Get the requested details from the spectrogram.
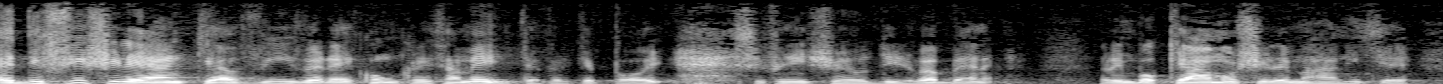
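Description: A man's pitch rises and falls across a very wide range as he speaks. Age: 80s+. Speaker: teacher, speaker at regional council commemoration; teacher, council speaker. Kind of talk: commemorative speech; formal speech. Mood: reflective, grave. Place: hall. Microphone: podium.

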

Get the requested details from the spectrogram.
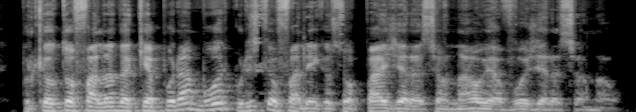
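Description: Against a quiet background, a man speaks very fast with vocal fry and lively intonation. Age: 70s. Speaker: agronomist and environmental activist; guest. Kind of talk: lecture. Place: home room. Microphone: webcam.

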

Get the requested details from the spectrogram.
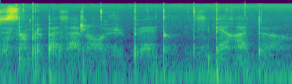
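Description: Someone is whispering, soft-spoken, at a moderate pace. Loud background noise sits behind the voice. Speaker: reader. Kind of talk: reading aloud from a self-help book. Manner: soft whispered reading.

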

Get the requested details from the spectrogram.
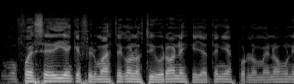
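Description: A man talks very fast in a flat monotone, the sound dry with no echo at all. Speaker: sports interviewer. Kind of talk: interview questions. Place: stadium. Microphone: handheld.

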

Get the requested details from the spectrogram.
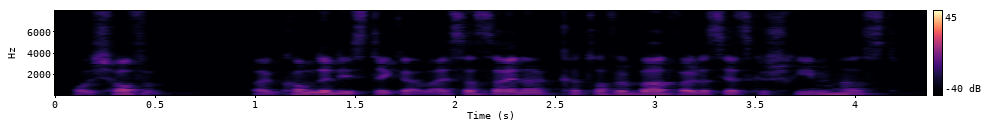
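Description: This man talks at a very fast pace, with ordinary pitch variation. Long pauses break up his speech often. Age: 30s. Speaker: esports organization representative. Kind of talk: casual livestream Q&A.

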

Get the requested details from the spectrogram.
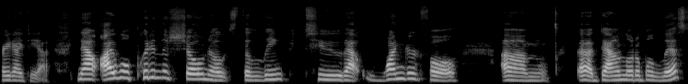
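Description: A woman talks at medium pitch with lively intonation. The background is quiet. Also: dry sound with no echo. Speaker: interview show host; podcast host interviewer. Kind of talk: interview. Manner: enthusiastic. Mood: warm, enthusiastic. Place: home room.

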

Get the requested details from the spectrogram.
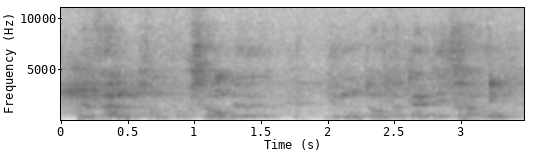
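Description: A man's voice amid noticeable background noise and strong room echo. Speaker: speaker. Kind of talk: informal presentation to audience. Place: hall. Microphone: camera far.

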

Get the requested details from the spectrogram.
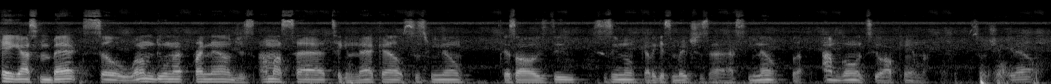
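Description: This man has an ordinary speaking voice, pitched fairly low, with fairly even intonation at a fairly quick pace. Light background noise sits behind him. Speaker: vlogger. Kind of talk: casual vlog chat. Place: garage. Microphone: phone near.

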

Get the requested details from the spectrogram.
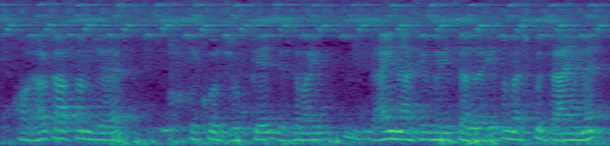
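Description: Moderate pace over noticeable background noise. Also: man. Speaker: yoga instructor. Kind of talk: yoga tutorial instruction to camera. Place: home room. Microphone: camera far.

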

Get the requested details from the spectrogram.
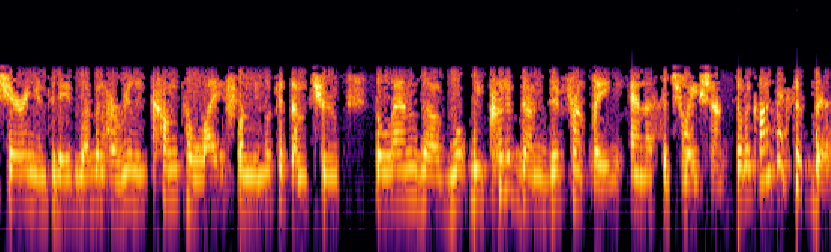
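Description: A woman talks at a fairly quick pace in a French Canadian accent. Her medium pitch holds fairly even intonation. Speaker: corporate training facilitator. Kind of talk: webinar presentation. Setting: online webinar call.

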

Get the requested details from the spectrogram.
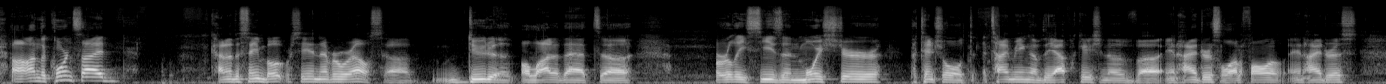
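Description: With a Midwestern American accent, a man talks at a moderate pace in a fairly low pitch, using ordinary pitch variation and long, frequent pauses. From Missouri. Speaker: seed company agronomy staff. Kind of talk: casual chat. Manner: frequent fillers, hesitant. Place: meeting room. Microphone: lapel.

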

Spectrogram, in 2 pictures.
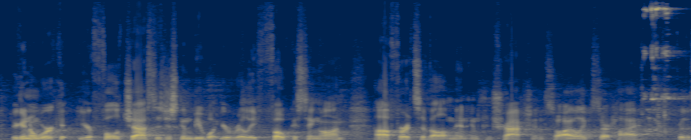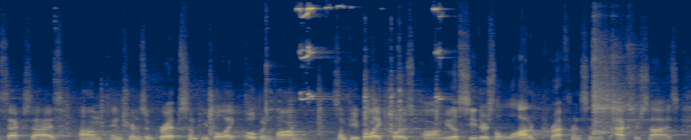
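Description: Against noticeable background noise, a man with a fairly low voice speaks at a very fast pace, his pitch varying in an ordinary way. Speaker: fitness coach. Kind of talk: tutorial. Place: gym.

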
